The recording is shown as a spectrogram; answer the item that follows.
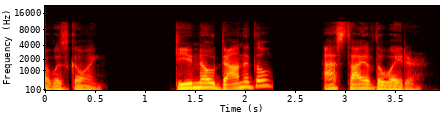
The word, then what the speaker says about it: Donegal: Do you know Donegal? Asked I of the waiter, giving to my pronunciation of the word a long second and a short third syllable.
